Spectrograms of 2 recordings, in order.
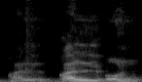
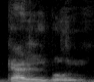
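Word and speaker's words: قلب: So if you pronounce it wrong, like I love you with all my kalb, that means I love you with all my dog.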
